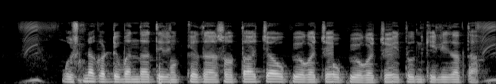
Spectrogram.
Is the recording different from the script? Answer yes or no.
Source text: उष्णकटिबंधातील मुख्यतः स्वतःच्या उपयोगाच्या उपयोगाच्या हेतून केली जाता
no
